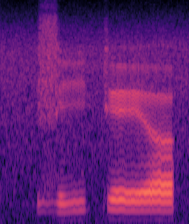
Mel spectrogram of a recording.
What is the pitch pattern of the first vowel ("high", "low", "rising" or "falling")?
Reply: rising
